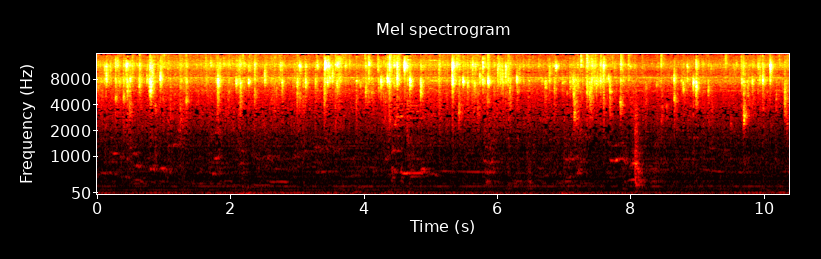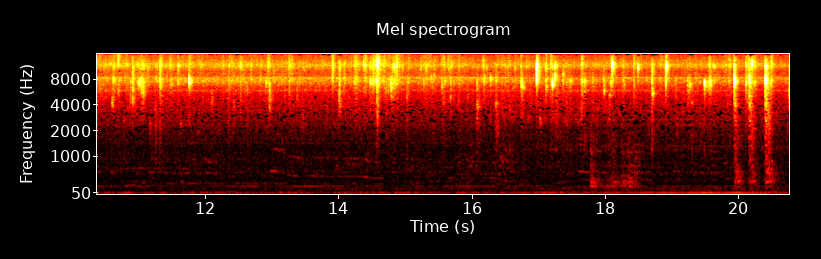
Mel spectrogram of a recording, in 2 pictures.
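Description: Chicken pieces deep-frying in a small pan of hot oil, sizzling with a steady high hiss and constant crackling, with a few sharper pops.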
